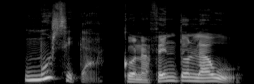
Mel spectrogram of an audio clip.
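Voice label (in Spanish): "música" Spanish, female; mekanta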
